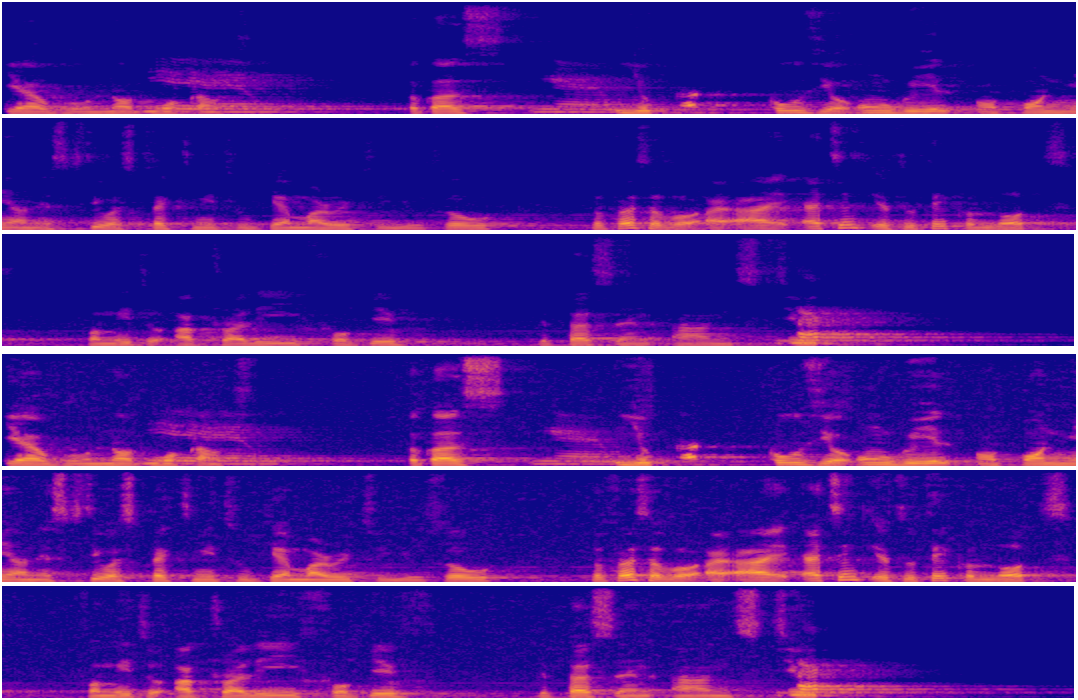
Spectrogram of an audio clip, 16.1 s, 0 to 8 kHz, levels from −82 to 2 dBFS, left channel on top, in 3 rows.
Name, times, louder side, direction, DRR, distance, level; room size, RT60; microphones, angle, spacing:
voice 1, 0.0-1.1 2.0-2.5 3.1-3.5 3.8-7.8 8.3-10.5 11.2-12.8 13.6-14.8, right 5 dB, 65° right, 20 dB, 0.7 m, -25 dB
voice 2, 0.6-1.4 2.6-3.2 8.3-8.4 14.2-14.8, right 2 dB, 20° right, 4 dB, 3.1 m, -31 dB
29.5 x 29.5 x 6.1 m, 2.1 s
head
